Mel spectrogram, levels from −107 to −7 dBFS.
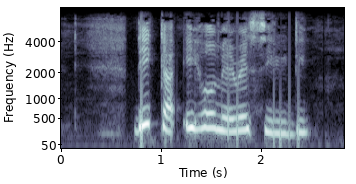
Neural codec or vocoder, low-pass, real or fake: none; 7.2 kHz; real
